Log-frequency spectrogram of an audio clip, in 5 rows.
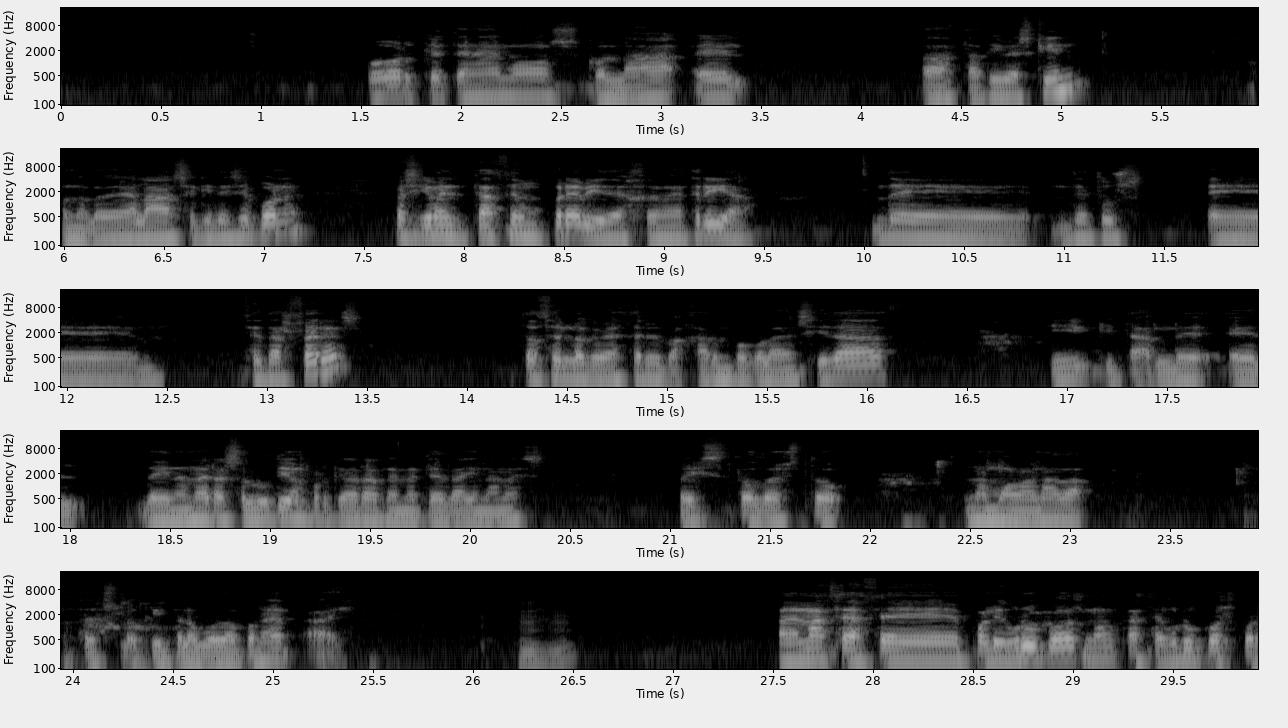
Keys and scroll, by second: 21.3-22.0 typing, 26.0 typing, 28.3 shift+f.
